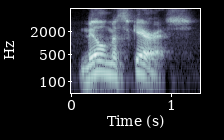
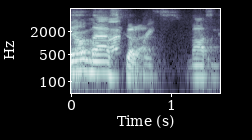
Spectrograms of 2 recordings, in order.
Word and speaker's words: Mil Mascaras: He had, if I can pronounce his name correctly, Mil Mascaras, Bobo Brazil. I mean, Mil Mascaras.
